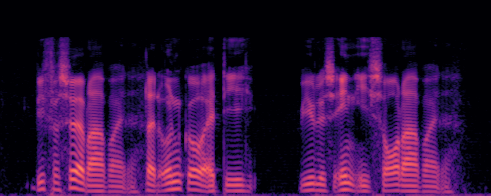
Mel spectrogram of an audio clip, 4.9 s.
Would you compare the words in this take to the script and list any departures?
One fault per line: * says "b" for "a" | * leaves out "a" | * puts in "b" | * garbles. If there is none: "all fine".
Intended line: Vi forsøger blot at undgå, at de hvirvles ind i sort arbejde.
* says "arbejde" for "blot"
